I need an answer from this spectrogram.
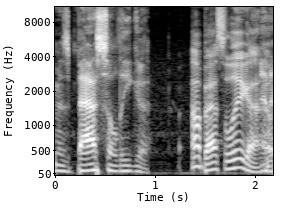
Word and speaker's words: Basalyga: My last name is Basaliga, Oh, Basiliga. and Okay. it's spelled like Basalyga.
